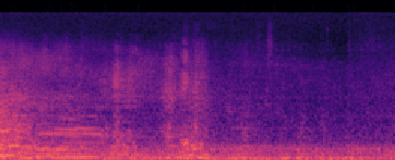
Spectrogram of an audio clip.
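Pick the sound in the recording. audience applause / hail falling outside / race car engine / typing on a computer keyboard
race car engine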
